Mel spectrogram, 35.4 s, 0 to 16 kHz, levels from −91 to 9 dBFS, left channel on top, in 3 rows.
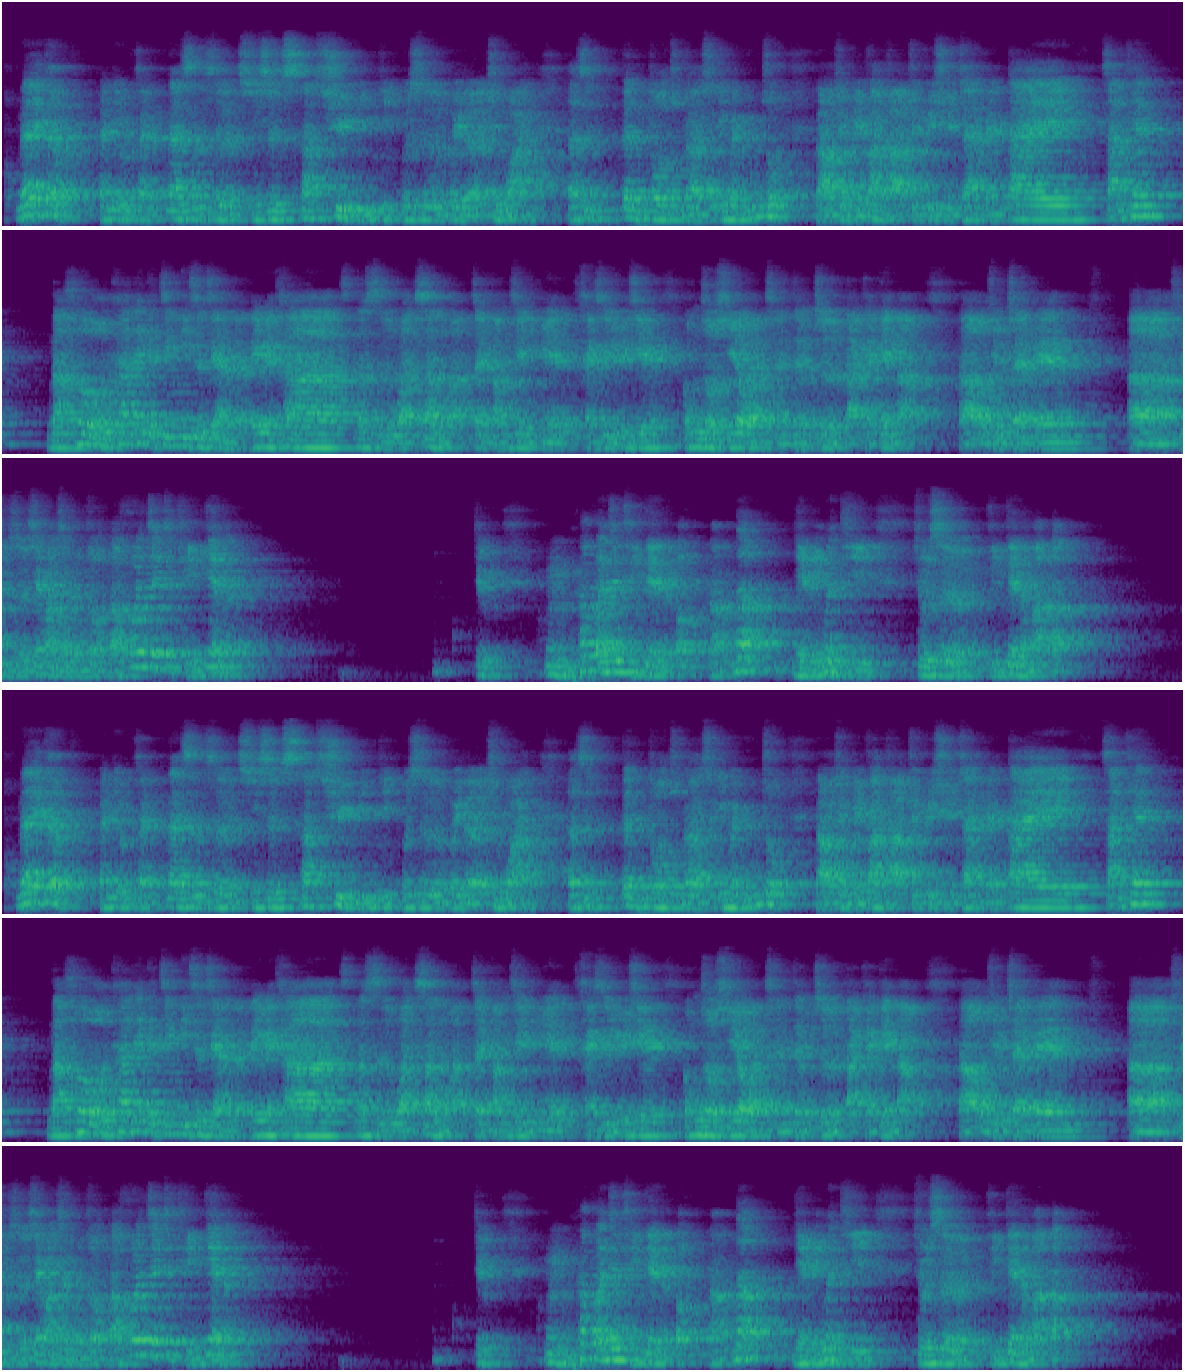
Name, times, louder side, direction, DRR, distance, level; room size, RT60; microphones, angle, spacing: voice 1, 0.1-0.6 1.0-10.7 11.0-11.5 12.2-22.5 23.0-25.9 28.3-31.1 31.5-34.2, right 1 dB, 15° right, -10 dB, 0.4 m, -29 dB
2.3 x 2.3 x 3.1 m, 1.4 s
head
